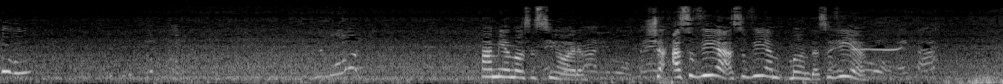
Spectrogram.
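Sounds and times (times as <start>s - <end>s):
person exclaiming: 0.0s - 0.4s.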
